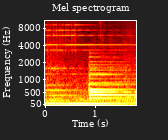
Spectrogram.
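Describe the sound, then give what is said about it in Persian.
A telephone rings once partway through, a bright bell-like tone that starts sharply and rings on steadily over a low background hum. No one speaks. “گوشی بردار برو گوشی بر نمیداری اتفاقی افتاده”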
